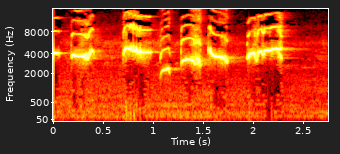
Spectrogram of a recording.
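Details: White-rumped shama singing five loud, rich whistled phrases in under three seconds. Some notes slide downward and others rise, separated by short pauses, against a silent background.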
